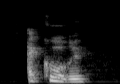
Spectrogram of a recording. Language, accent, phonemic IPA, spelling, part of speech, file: French, Canada, /a.ku.ʁy/, accourut, verb, LL-Q150 (fra)-accourut.wav
- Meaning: third-person singular past historic of accourir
